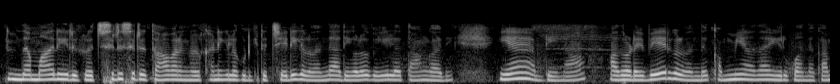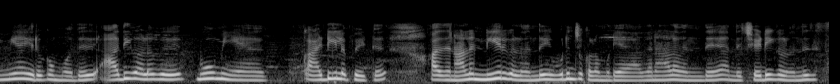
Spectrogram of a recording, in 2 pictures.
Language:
Tamil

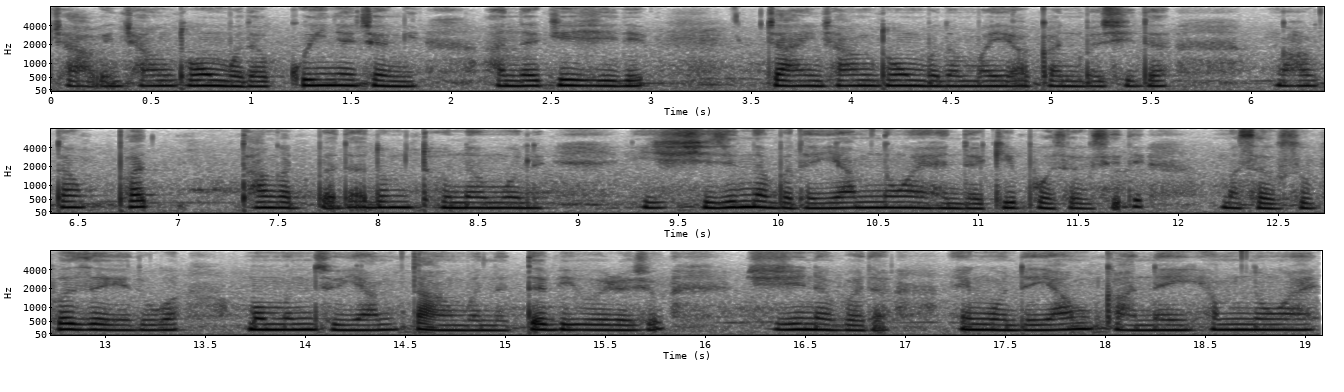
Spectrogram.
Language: Manipuri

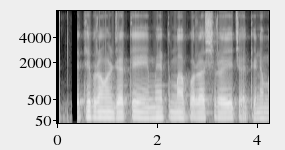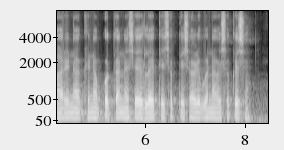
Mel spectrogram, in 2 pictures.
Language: Gujarati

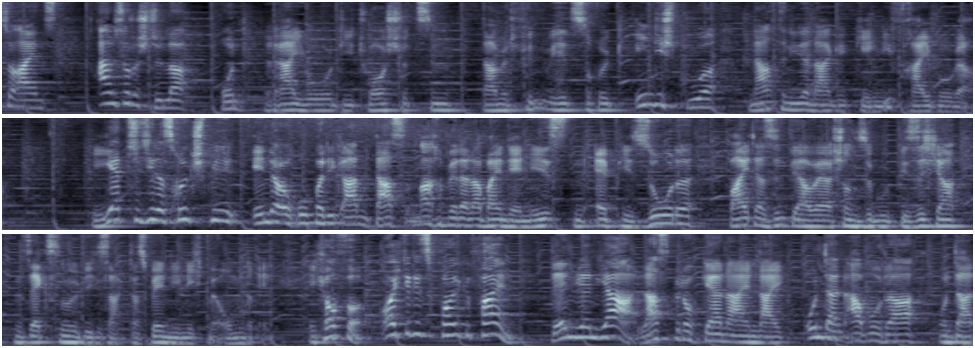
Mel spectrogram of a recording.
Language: German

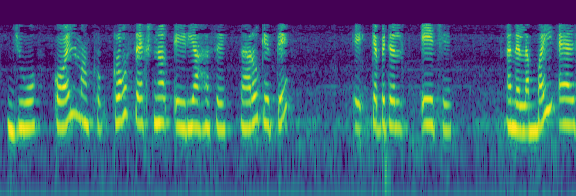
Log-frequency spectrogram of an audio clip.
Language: Gujarati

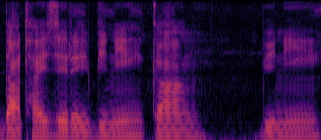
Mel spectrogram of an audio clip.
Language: Bodo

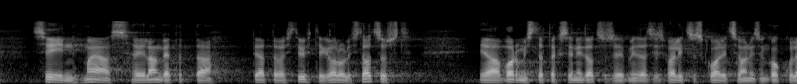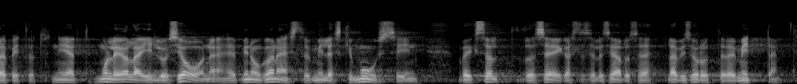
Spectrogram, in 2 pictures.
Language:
Estonian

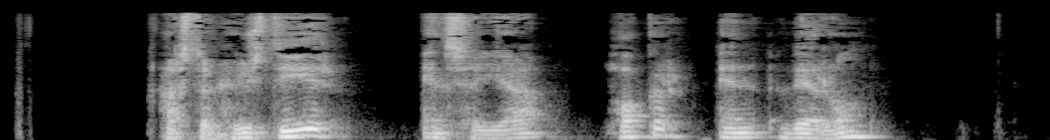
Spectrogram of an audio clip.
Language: Western Frisian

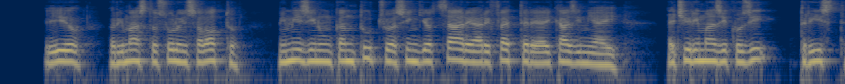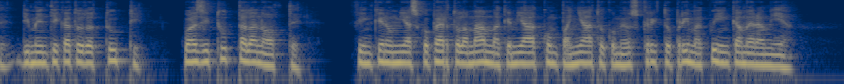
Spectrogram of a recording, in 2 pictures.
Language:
Italian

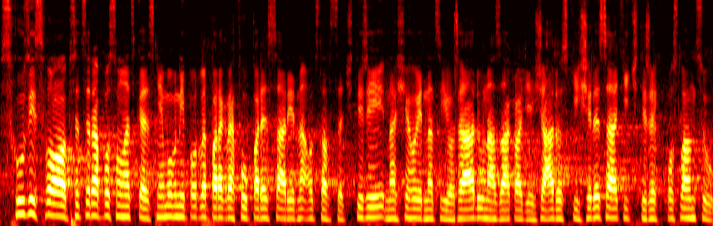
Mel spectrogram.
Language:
Czech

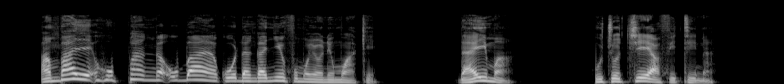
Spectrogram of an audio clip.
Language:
Swahili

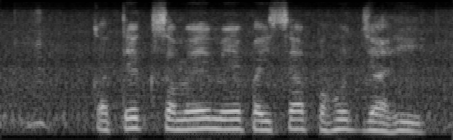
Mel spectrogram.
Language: Chhattisgarhi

